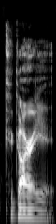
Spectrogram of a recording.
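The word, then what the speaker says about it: K'gari: Yeah, Kigari.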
